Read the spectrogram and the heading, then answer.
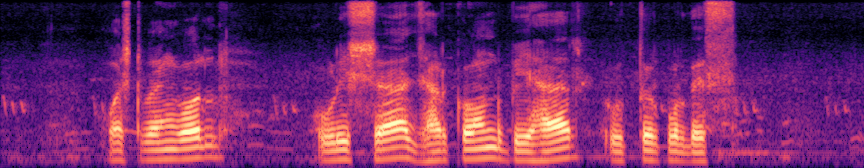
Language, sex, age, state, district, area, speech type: Santali, male, 18-30, West Bengal, Uttar Dinajpur, rural, spontaneous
